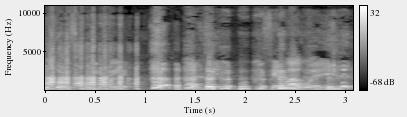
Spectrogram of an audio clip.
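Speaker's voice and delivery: words broken by real laughter; cracking up mid-story; laughing. Real, not acted. Laughing hard at the milk prank story.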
